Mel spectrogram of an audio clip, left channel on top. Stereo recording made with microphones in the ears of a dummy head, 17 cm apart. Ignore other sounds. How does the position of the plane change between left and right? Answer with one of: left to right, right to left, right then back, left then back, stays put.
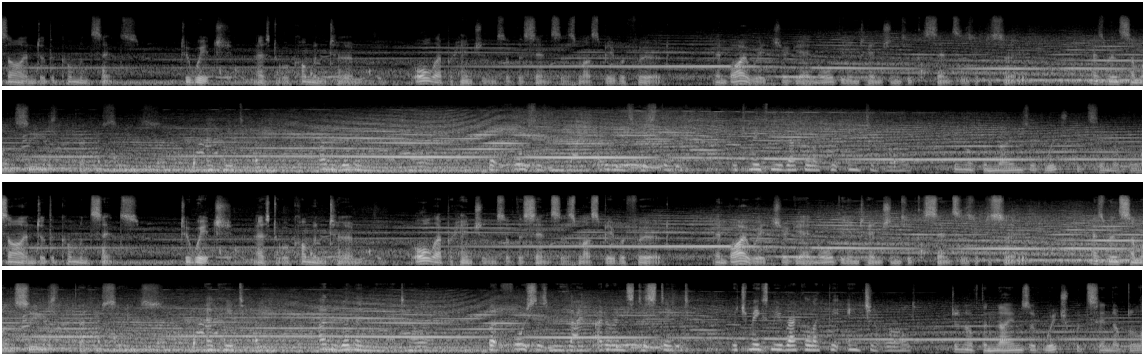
right to left.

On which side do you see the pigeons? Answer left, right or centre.
right.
